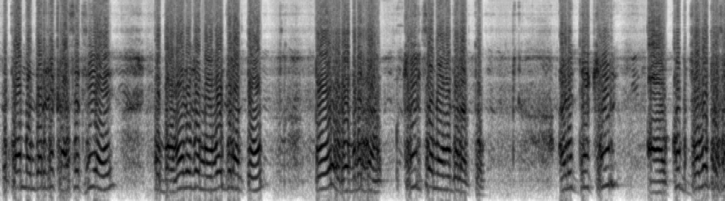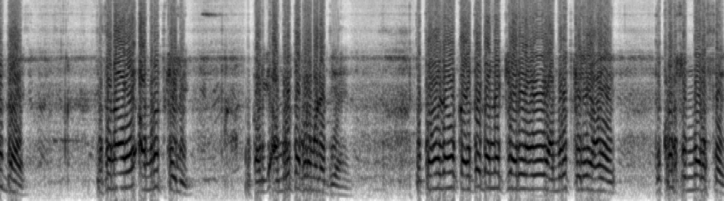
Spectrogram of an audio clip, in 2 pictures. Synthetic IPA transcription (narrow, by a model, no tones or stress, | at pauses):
t̪əɾt̪jamənd̪iɾat͡ɕekʰaset̪ɦiːaɦet̪ebʱəɡət̪əd͡zomemed̪ʱːəlaɡ̚t̪ot̪oɾəbɽit͡sakʰiːɾt͡səneʋid̪ːəlaɡ̚t̪o | aɽ̃it̪iːkʰiːɾkʰuːbd͡zəʋəpɾəsid̪ʱːaɦe | t̪it͡sanaʋeʔəmɾut̪ːkeliː | kaɽ̃kiəmɾut̪ːapɾəmaɽ̃et̪iːaɦe | t̪əɾt̪jaʋ̤ad͡zaʋəkəɾt̪əd̪aljakiːəɾeɦeəmɾut̪ːkeliːaɦe | t̪ikʰuːbsund̪əɾəst̪e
